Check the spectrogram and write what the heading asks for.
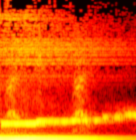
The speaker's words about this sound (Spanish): Pues tengo aquí un osito de peluche y está aquí mi perra intentando morderlo. Uh. Lo tengo que poner en alto. Sí que está loca.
